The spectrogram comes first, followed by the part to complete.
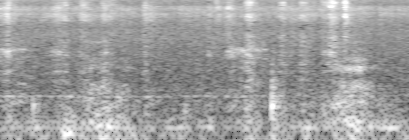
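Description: Faint scratching of a graphite pencil on paper: several short sketching strokes, with small pauses between them.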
